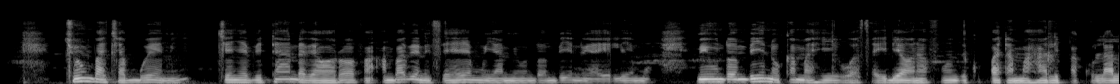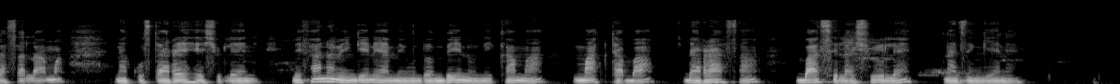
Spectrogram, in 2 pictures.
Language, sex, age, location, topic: Swahili, male, 25-35, Nairobi, education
